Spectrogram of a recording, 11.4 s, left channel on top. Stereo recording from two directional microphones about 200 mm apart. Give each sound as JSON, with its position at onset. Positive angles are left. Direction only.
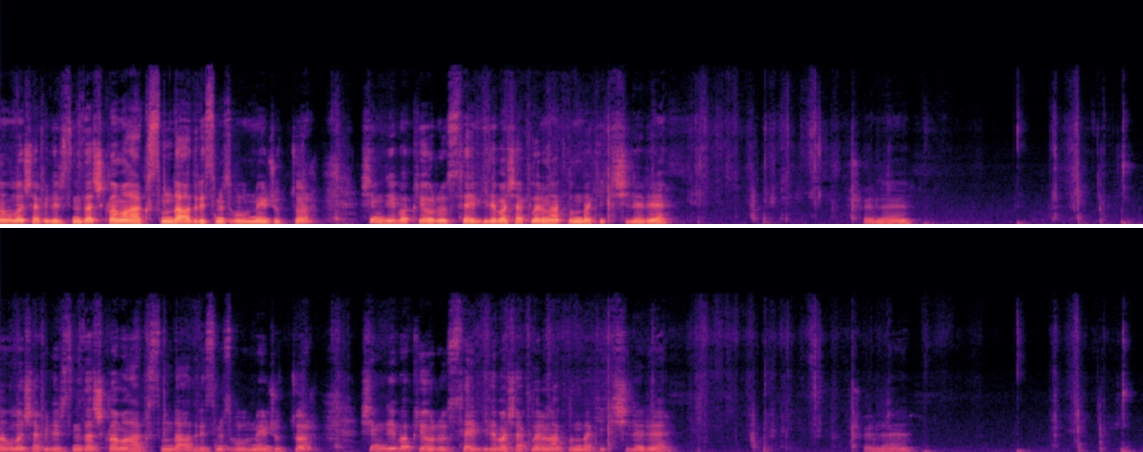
{"t": 0.0, "sound": "speech", "side_deg": 35}
{"t": 8.6, "sound": "speech", "side_deg": 30}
